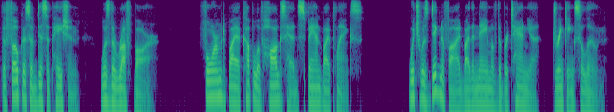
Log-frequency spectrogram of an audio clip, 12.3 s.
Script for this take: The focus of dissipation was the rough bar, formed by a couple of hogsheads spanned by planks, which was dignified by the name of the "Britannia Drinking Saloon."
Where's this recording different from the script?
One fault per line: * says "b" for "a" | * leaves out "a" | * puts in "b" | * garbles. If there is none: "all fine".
all fine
